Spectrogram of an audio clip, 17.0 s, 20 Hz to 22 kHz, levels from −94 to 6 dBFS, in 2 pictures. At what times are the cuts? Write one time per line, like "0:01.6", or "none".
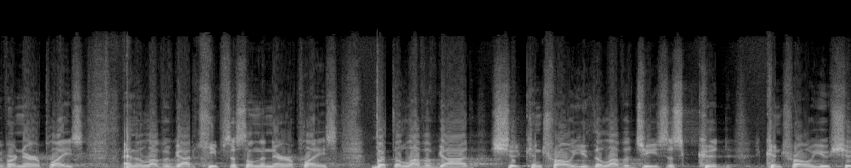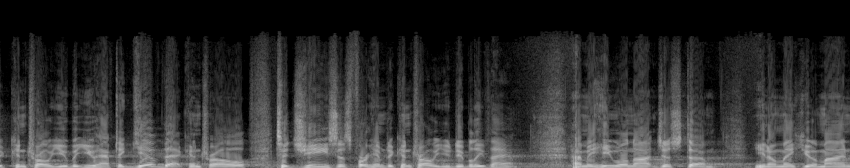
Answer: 0:01.2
